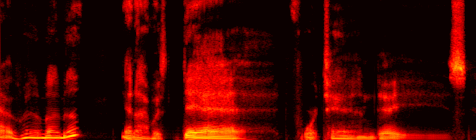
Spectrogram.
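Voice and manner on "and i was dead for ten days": much lower, very slow and drawn out; dramatic deadpan. Real, not acted. Preacher telling of ten sick days, low and slow. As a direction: sink the voice low and slow for comic misery. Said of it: "comic drop into misery".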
